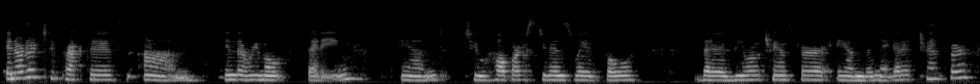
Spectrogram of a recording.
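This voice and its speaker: A woman's voice: mid-range voice, fairly even intonation, unhurried, darkish tone, lo-fi sound. A woman giving a recorded talk to teachers, explaining step by step with frequent ums and self-corrections. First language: Spanish. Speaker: teacher trainer.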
